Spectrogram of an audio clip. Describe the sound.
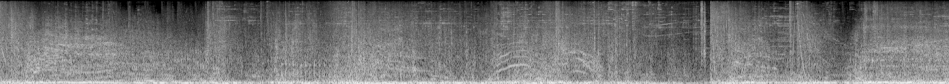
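Dense, loud gunfire erupts in an action scene as armed officers open fire on a target, a continuous barrage of overlapping shots and booming bursts with only brief dips in intensity.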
